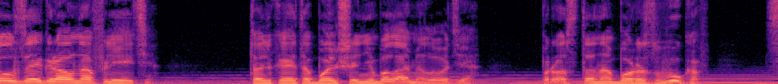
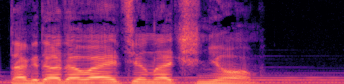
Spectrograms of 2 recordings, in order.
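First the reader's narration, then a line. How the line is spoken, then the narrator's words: Wolf's growl. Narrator (Russian): прорычал волк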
